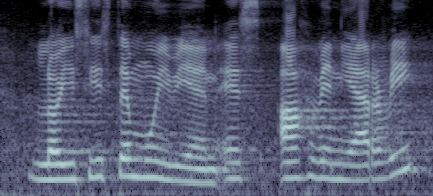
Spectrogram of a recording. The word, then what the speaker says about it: Ahvenjärvi: como un papelón lo hiciste muy bien es a joven y harvey y te salió casi perfecto yo lo que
